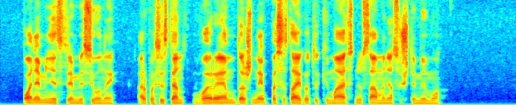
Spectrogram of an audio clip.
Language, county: Lithuanian, Utena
